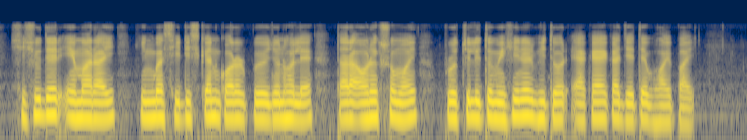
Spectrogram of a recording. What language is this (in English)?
Bangla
